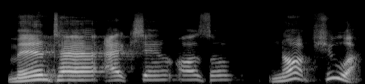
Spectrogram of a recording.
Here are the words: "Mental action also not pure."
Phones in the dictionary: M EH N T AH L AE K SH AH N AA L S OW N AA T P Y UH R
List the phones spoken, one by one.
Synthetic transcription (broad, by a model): M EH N T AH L AE K SH AH N AA L S OW N AA T P Y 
